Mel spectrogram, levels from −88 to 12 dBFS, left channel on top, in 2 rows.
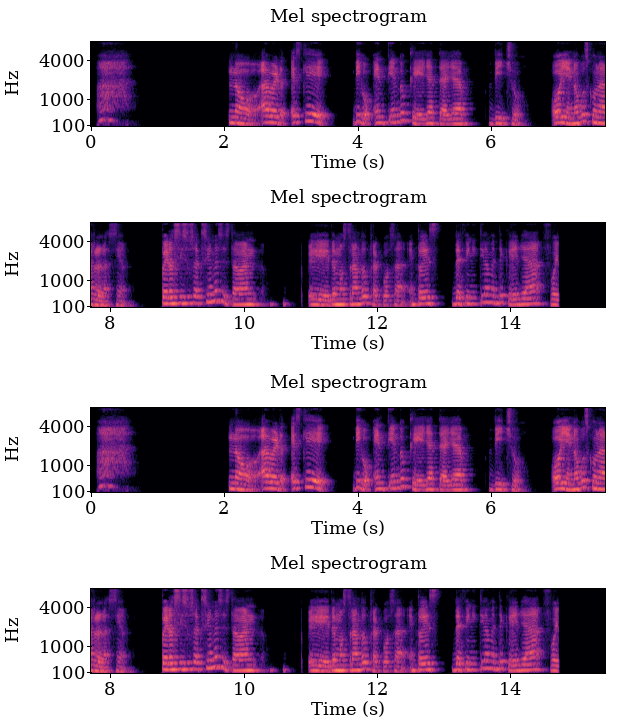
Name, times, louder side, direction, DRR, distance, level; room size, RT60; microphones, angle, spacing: voice 1, 0.1-0.6 2.1-3.6 3.9-5.7 6.0-6.5 6.9-8.3 8.8-10.7 11.0-14.7, right 1 dB, 10° right, 0.4 m, -26 dB
head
